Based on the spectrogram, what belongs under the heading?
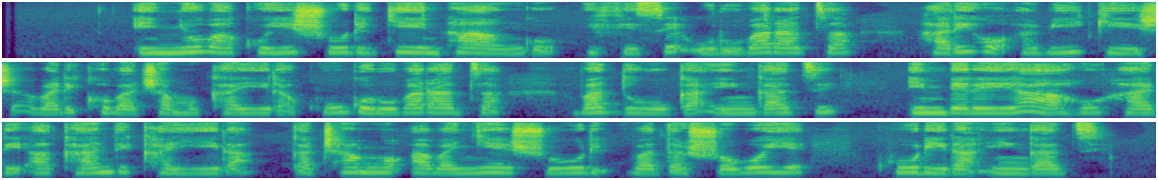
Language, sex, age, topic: Rundi, female, 25-35, education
